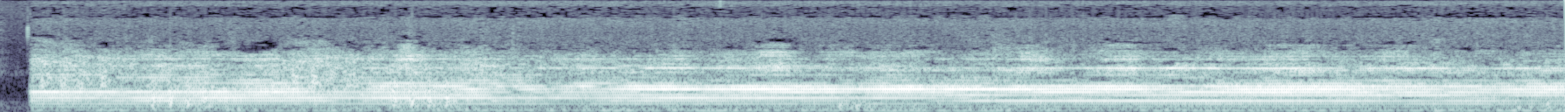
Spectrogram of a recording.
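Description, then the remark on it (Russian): A kamikaze drone flying over Kyiv, the Ukrainian capital, drones loudly and steadily overhead, a buzzing, moped-like whine that holds almost unchanged for several seconds with no voices. “Давайте посмотрим, как происходило сегодня сбитие и не сбитие, к сожалению, этих дронов камикадзе в украинской столице.”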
